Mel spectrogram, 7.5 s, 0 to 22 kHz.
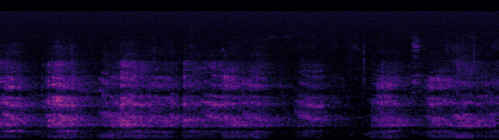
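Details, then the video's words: Fallow deer (Dama dama) in the autumn rutting season in a forest, a herd including albino and melanistic bucks; deep, harsh belching groans repeat roughly once a second, each a short throaty burst with brief pauses between. "Fallow Deer Rut 2022"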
